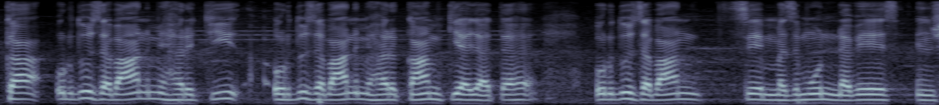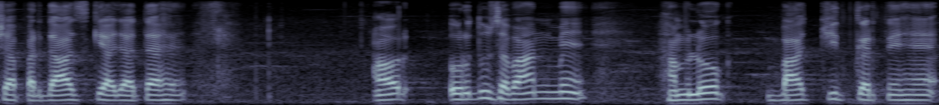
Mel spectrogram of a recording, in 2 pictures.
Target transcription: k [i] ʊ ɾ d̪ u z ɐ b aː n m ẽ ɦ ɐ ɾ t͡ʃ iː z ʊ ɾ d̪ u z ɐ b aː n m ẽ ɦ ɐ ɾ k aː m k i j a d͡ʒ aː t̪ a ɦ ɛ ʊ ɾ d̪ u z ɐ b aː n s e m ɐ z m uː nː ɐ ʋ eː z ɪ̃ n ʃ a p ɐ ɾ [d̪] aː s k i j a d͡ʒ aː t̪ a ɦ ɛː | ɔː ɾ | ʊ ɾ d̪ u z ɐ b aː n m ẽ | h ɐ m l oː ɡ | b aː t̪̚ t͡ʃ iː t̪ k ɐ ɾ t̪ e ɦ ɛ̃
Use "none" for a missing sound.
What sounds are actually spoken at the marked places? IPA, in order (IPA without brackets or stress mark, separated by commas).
a, d̪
